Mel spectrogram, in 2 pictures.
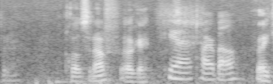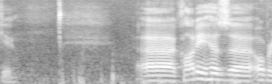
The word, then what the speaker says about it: Tarbell: So today we have Claudia Tarbell. Did I pronounce it close enough? Okay. Yeah, Tarbell.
